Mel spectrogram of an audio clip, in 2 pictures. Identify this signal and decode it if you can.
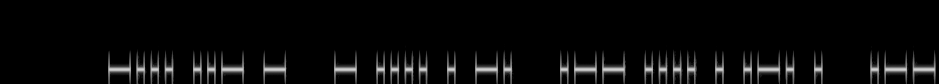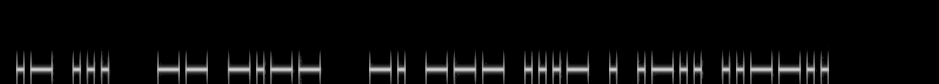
Morse code, heard as a keyed tone, about 17 wpm, 700 Hz. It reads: BUT THEN WHERE WAS MY NOVEL?
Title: Sentences from Top 1300 Words 17wpm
